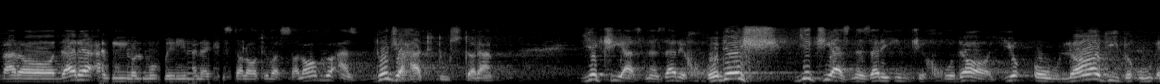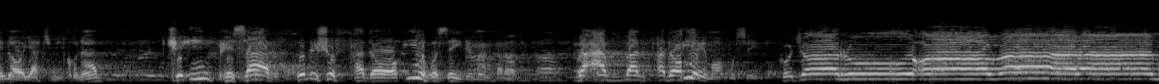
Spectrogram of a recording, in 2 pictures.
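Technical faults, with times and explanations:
0.99–2.36 s, repeated packet loss (robotic sound): About a dozen short dropouts arrive in quick succession, the longest 64 ms. Each hole is patched by stretching the last sound forward. Roughly a third of this stretch is filled that way. The result is choppy, with pieces missing.
20.26–21.01 s, repeated packet loss (robotic sound): Four brief gaps recur, none over 24 ms. The concealment is lighter here, under a tenth of the span. It still leaves choppy sound with pieces missing.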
